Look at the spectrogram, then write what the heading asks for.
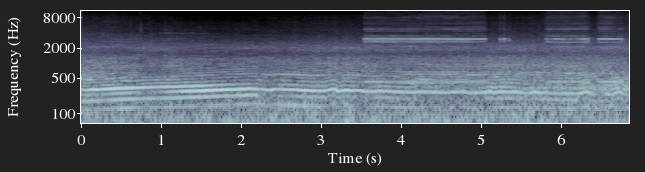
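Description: Motorcycle engine running at a steady cruising speed, its note rising slightly over the first two seconds and then holding. From about halfway a high, steady electronic-sounding tone cuts in and out several times.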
